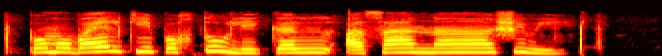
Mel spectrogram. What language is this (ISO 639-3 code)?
pus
